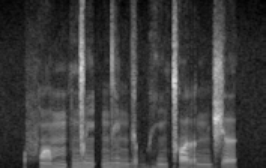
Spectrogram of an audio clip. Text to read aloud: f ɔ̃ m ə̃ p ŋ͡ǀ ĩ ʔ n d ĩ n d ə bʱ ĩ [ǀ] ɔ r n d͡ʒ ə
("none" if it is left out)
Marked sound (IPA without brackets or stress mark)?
ǀ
